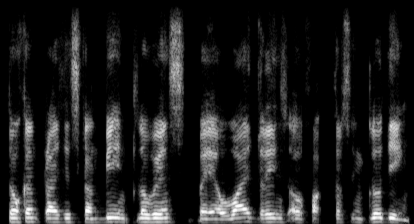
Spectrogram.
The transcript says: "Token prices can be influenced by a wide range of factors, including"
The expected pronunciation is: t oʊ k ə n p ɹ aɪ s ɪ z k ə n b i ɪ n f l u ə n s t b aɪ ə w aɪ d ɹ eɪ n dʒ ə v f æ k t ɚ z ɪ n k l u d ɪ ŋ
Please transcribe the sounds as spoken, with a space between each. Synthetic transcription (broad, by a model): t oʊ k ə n p ɹ aɪ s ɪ s k ə n b i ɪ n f l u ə n s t b aɪ ə w aɪ d ɹ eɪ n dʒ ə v f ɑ k t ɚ s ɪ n k l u d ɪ ŋ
